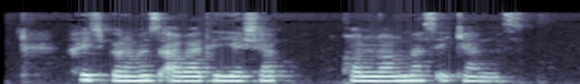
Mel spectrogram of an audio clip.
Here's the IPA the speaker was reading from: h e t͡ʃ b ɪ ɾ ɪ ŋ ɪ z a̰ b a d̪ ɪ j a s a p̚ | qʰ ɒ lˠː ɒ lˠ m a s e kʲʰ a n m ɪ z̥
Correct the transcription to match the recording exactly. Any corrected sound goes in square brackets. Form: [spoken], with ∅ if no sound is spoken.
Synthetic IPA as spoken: h e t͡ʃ b ɪ ɾ ɪ [m] ɪ z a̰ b a d̪ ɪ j a [ʃ] a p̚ | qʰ ɒ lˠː ɒ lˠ m a s e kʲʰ a n m ɪ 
